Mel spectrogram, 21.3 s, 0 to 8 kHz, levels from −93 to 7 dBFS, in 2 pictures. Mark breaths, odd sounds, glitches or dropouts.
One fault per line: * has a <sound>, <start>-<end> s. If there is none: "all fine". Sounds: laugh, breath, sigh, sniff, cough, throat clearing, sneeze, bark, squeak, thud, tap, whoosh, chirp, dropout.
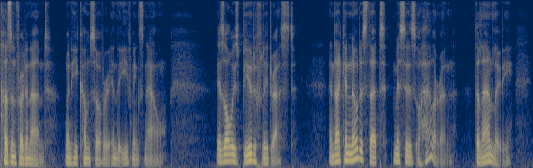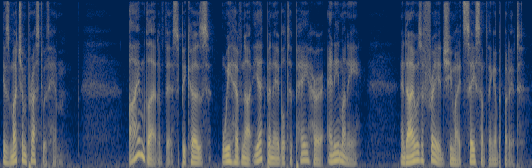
* has a dropout, 20.7-20.8 s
